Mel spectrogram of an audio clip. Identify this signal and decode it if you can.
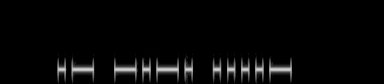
Morse code, heard as a keyed tone, about 17 wpm, 700 Hz. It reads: AC4
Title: USA Call Sign Prefixes - 17wpm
